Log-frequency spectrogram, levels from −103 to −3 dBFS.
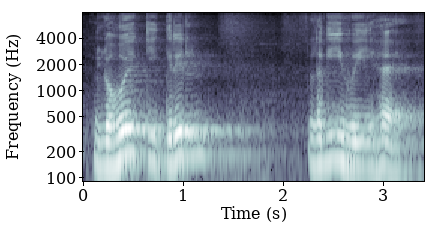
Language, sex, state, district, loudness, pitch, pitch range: Hindi, male, Uttar Pradesh, Lalitpur, -15 LUFS, 155 Hz, 130-175 Hz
